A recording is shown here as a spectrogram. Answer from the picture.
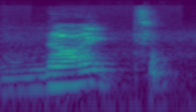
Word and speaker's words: knight: right it's so annoying the other one that has it is knight as in knights of the round table has a silent k at the front knowledge again has a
